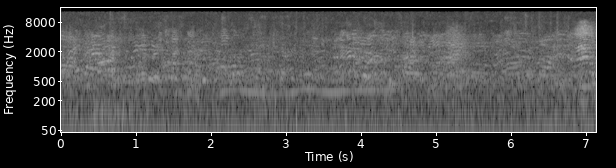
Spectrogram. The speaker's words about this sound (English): Good-sized crowd here at the Dean on a beautiful, thirsty Thursday evening.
